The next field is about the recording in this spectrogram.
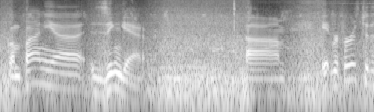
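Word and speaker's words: Зингер: something like Z zing in Russian they say Zinger which I'm pretty sure is closer to the German than the English pronunciation so anyway so this this is uh uh Dom comp Zinger um because it was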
